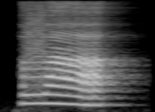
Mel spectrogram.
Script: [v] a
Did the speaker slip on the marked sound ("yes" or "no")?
no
